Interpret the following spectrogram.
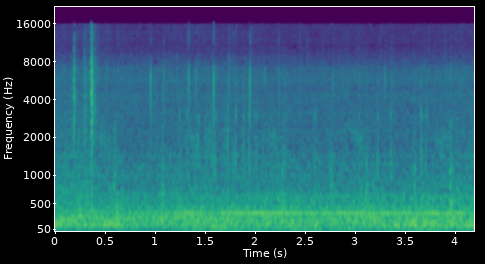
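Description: Steady low rumbling noise with a steady hum running through it, the hum growing clearer about a second and a half in.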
